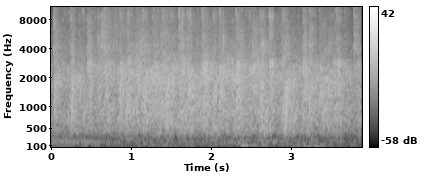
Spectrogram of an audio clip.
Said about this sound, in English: You can clap, but I'm not done.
